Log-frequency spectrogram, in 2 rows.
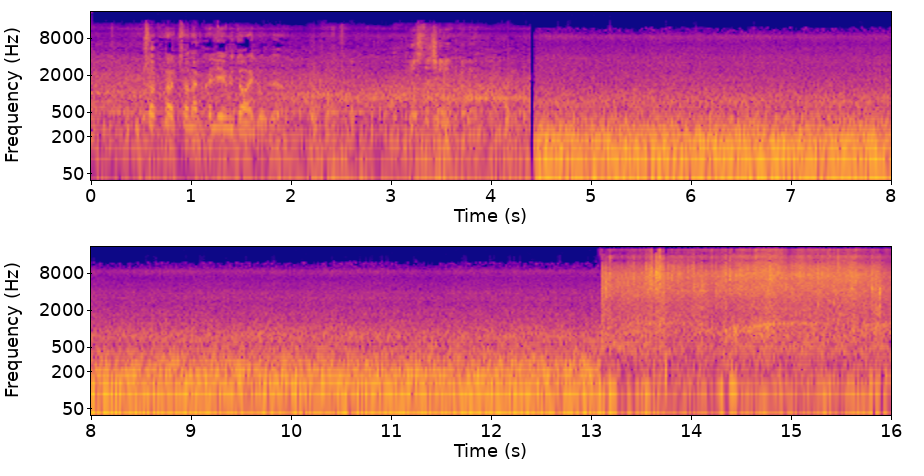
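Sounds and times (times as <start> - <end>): vehicle engine droning: 13.1 - 16.0.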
